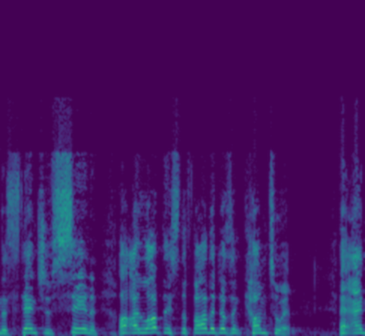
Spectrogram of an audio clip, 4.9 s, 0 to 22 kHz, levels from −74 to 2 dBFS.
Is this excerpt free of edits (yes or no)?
yes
